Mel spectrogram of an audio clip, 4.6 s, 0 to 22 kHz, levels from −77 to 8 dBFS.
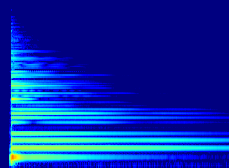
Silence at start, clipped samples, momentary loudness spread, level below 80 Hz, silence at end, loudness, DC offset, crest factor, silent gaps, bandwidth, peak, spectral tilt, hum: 0.2 s; under 0.1%; 24 LU; -68 dBFS; 0 s; -28 LUFS; under 0.1%; 24 dB; none; 14 kHz; -6 dBFS; -5 dB/octave; none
